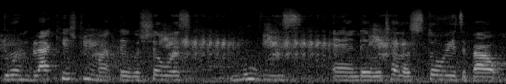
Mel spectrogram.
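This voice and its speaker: A noisy, distant-miked recording of an American woman in conversation. She has a medium-pitched voice and speaks emphatically and reflectively, setting out her story in short, deliberate phrases as an interview guest. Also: fairly even intonation. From United States. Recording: distant mic, clearly noisy background.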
